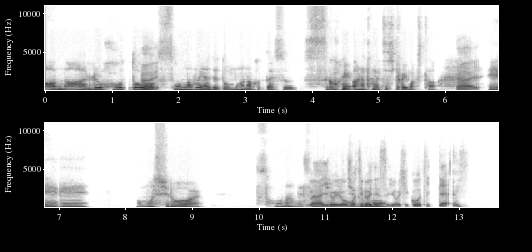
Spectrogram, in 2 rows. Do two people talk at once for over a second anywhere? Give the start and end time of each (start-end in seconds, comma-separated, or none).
10.7-12.0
